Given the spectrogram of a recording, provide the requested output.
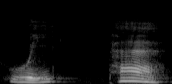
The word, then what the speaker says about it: repair: The only difficult word here is repair, because it has 2 R's. one at the beginning, which is followed by a vowel sound, the E, so it's lips forward, re. But the one at the end doesn't have a vowel sound after it, so it's just air, repair.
